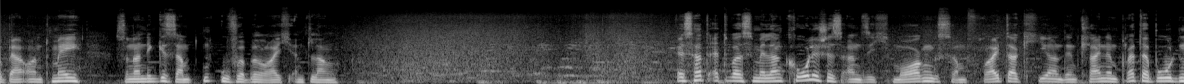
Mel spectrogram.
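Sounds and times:
speech: 0.0 - 3.6, 6.8 - 11.8
waves crashing against a concrete terrace edge: 3.4 - 11.0.

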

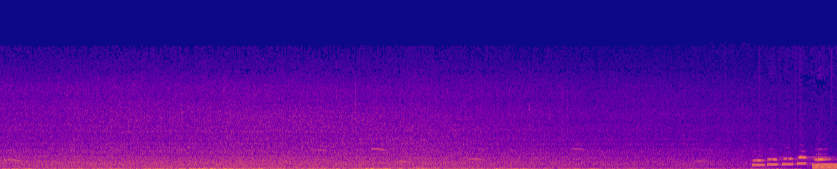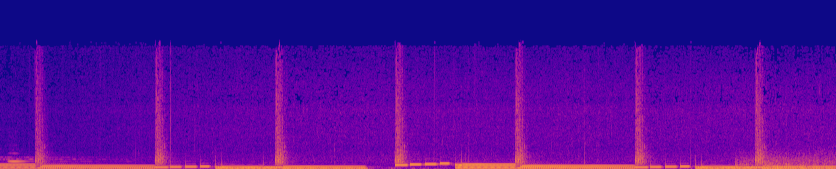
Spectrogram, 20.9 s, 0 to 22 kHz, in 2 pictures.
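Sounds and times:
sea waves washing on a sandy spit: 0.0 - 20.9.

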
